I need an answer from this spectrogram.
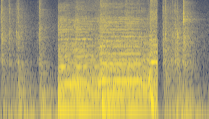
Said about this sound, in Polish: Tak więc teraz naciskam ten, który jest po, na prawo od synchro startu i synchro start.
